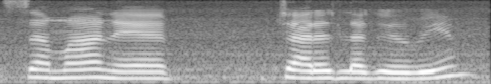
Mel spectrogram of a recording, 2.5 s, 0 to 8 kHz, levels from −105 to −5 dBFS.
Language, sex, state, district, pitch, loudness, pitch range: Hindi, female, Jharkhand, Deoghar, 240 Hz, -11 LUFS, 225-260 Hz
